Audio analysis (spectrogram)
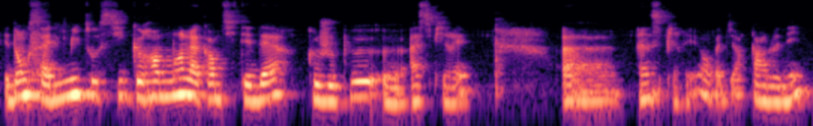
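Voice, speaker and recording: A woman's voice: mid-range voice, moderate pace. A young woman talking casually to her vlog viewers, with many fillers and restarts and a blocked, congested nose. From France. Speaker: vlogger. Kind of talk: casual vlog chat to camera.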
